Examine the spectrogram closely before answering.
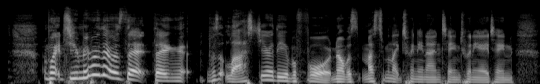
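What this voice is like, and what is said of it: Nasal, monotone New Zealand accent. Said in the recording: “New Zealand accents were voted the world's sexiest accent. ... I'm so nasal and monotone.”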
